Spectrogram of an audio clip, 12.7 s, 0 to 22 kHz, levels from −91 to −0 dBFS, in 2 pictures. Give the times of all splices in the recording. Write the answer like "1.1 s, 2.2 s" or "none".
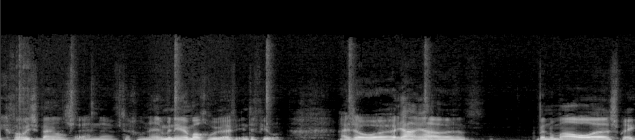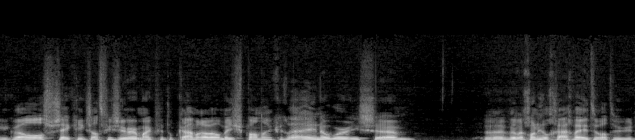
none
